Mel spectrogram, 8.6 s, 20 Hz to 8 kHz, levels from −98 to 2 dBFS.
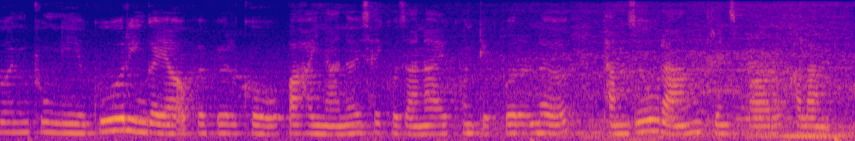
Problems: none marked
